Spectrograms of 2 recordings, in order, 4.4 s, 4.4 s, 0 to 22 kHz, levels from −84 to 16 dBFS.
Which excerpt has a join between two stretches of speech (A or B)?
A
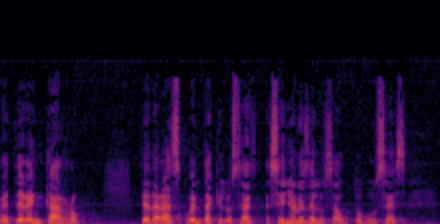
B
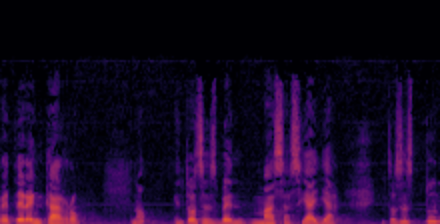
B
